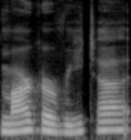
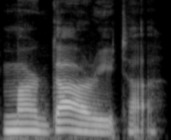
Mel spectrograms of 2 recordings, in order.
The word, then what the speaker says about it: Margarita: So she was given an opportunity to Margarita is this emphasis on the second syllable question.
